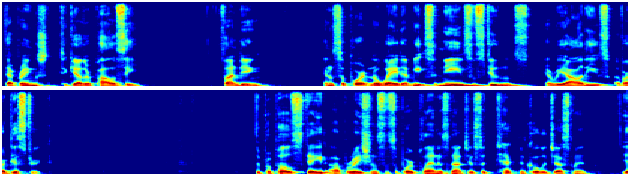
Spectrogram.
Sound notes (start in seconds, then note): none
